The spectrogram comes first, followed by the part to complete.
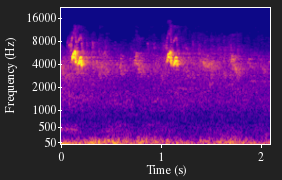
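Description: A small bird chirping outdoors: two short, high, falling chirps about a second apart, over a low steady rumble.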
